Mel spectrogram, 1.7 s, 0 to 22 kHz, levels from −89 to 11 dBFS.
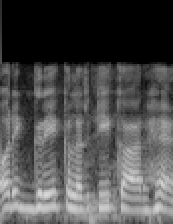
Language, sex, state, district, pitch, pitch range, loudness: Hindi, female, Maharashtra, Mumbai Suburban, 210 Hz, 195-215 Hz, -13 LUFS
